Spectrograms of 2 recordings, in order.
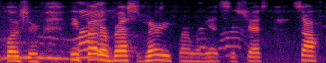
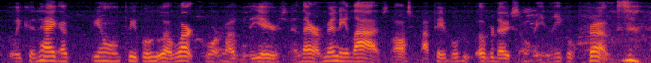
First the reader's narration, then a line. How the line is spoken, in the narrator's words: he added grimly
